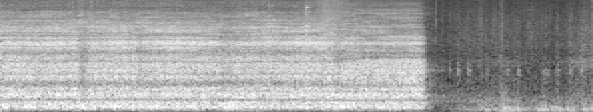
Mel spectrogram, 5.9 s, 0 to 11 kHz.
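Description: MSR Pocket Rocket 2 gas canister stove burning with a steady hiss under the pot, shut off suddenly about four seconds in.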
